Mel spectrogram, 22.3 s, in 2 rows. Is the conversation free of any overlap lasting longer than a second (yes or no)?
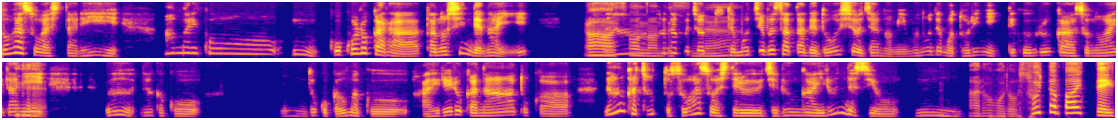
no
